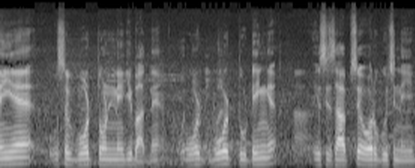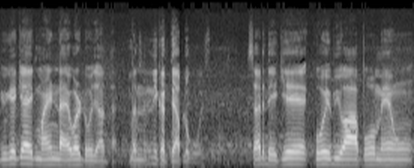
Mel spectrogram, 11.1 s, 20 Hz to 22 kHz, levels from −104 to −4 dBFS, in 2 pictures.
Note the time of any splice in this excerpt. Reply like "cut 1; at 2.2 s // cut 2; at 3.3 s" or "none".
none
